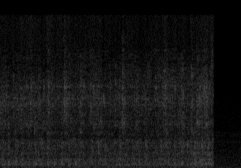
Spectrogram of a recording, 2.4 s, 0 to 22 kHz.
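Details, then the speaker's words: Honda 30 outboard with bent propeller shaft from impact, carburetors cleaned but untuned, rough idle with rapid indistinct ticking knock; knock suspected in lower unit/driveshaft. "Some kind of indistinct knocking presents. The carburetors are not tuned yet, so it works like this. Let's try to remove the lower unit and start without it - maybe this knock comes from the lower unit."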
